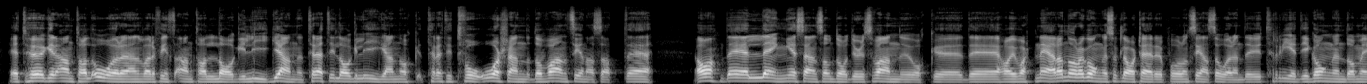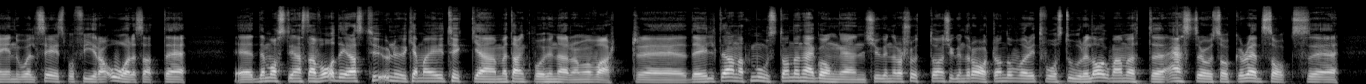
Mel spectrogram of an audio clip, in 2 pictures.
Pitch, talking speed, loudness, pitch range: 130 Hz, 240 wpm, -18 LUFS, 120-145 Hz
